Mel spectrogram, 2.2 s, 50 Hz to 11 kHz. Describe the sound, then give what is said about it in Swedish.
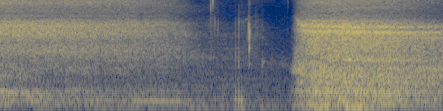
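Slow, deep breaths, loud and airy with a broad hissing rush. One long breath fades into a short lull with faint soft catches, then a second, stronger breath swells and slowly tapers. There is no talk. “det snabbaste sättet är ju att ta 3 långsamma andetag”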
